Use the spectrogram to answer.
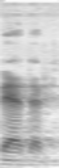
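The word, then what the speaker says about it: whether: वाई कहेंगे, वेयर और वेदर। यहाँ पर भी डब्ल्यू के बाद जो एच है वो साइलेंट है।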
